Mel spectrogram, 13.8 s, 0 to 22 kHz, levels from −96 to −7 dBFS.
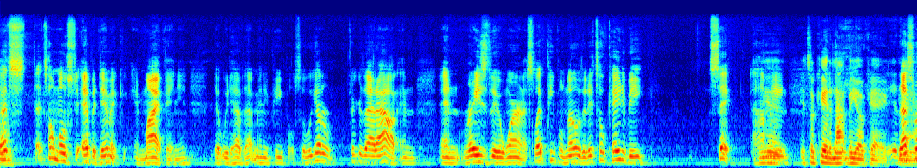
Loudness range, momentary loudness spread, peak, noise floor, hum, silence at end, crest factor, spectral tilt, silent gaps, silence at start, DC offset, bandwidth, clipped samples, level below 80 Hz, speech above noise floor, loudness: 3 LU; 15 LU; -2 dBFS; -60 dBFS; none; 0 s; 24 dB; -4.5 dB/octave; none; 0 s; under 0.1%; 15.5 kHz; under 0.1%; -74 dBFS; 35 dB; -26 LUFS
